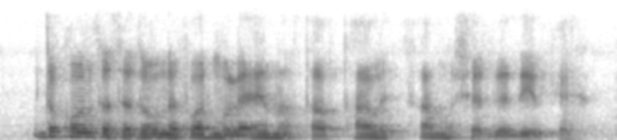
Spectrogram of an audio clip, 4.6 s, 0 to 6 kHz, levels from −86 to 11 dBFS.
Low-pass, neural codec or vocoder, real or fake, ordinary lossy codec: 5.4 kHz; none; real; Opus, 32 kbps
